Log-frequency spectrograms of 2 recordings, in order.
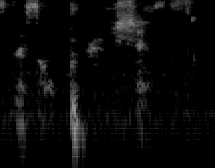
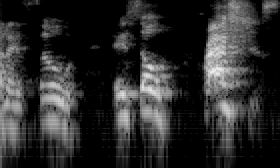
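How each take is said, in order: First: Soft, slow breathy whisper. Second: Said in the usual way. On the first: Real, not acted. Reader gushing over the children, whispering slowly. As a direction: hush it like a tender secret.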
